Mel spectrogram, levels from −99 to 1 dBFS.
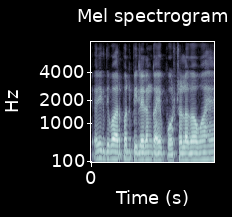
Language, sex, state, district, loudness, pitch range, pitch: Hindi, male, Uttar Pradesh, Shamli, -17 LUFS, 120-135 Hz, 125 Hz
